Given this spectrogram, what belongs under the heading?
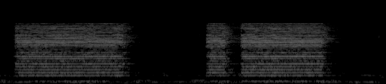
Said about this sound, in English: Three B Simpson. Chalmers E. Simpson. Press the buzzer.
